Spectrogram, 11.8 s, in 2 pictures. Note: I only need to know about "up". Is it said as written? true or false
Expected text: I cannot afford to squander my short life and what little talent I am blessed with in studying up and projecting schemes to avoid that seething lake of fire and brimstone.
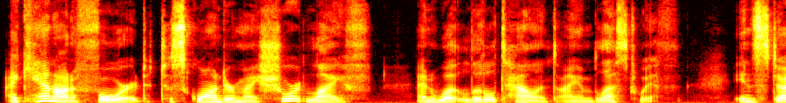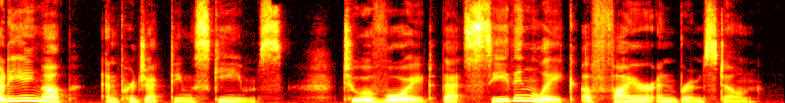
true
